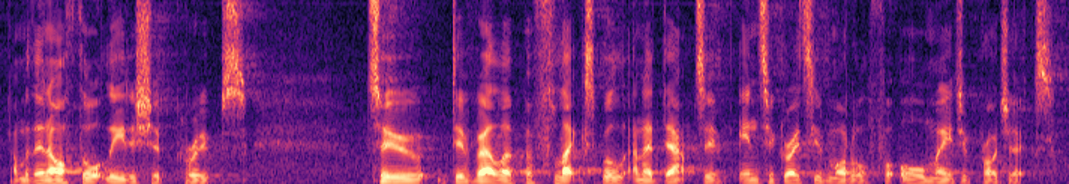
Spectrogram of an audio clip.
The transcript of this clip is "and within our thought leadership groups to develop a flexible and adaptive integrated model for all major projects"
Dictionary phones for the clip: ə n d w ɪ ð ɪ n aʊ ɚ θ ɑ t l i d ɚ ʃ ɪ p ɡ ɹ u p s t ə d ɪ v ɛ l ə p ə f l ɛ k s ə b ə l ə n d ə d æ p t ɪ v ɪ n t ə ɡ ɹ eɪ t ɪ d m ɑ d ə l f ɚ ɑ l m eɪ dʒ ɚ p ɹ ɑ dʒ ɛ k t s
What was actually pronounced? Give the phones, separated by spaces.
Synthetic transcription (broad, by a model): ə n w ɪ ð ɪ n aʊ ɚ θ ɑ t l i d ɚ ʃ ɪ p ɡ ɹ u p s t ə d ɪ v ɛ l ə p ə f l ɛ k s ə b ə l ə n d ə d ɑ p t ɪ v ɪ n t ə ɡ ɹ eɪ t ɪ d m ɑ d ə l f ɚ ɑ l m eɪ dʒ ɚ p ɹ ɑ dʒ ɛ k t s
